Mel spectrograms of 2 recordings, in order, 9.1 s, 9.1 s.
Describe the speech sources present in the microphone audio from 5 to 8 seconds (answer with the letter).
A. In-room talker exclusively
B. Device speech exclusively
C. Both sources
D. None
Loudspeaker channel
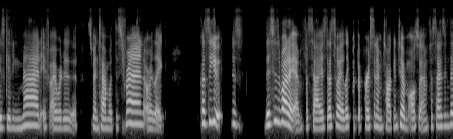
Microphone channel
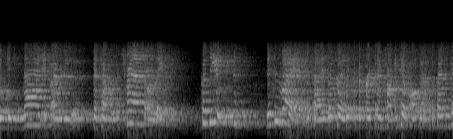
B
